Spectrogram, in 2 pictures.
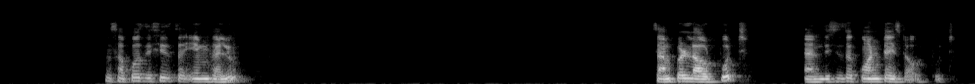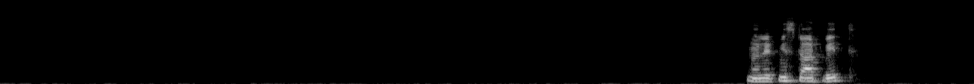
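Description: A man speaks calmly into a microphone, in short bursts with long pauses.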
